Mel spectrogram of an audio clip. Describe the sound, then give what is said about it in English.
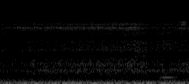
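A truck engine in a video game drones steadily throughout, a continuous low rumble with a broad hiss on top, unchanging, with no one speaking. “There's a person with a truck.”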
